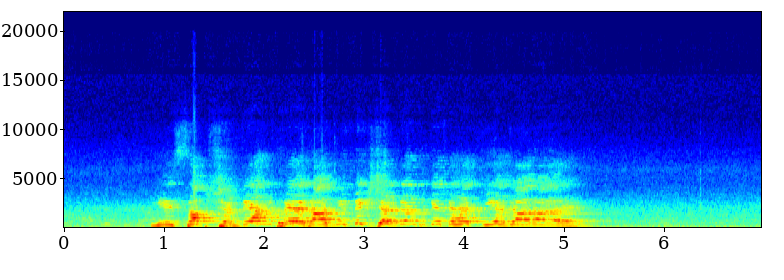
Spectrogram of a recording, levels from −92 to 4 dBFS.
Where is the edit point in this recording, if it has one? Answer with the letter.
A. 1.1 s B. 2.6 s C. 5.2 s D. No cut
D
